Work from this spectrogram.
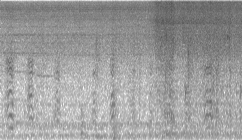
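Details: Puppies crying loudly as they compete for attention; a series of short, rising-then-falling whimpers repeats about every half second over a low steady hum, with a hissing noise later on.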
